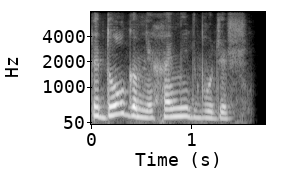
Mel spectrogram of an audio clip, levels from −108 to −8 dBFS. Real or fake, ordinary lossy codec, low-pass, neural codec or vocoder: fake; none; none; codec, 16 kHz, 4.8 kbps, FACodec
